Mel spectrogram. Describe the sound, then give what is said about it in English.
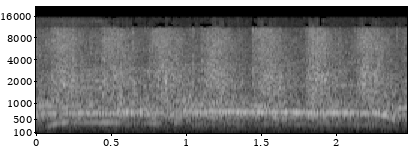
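Crowd applause and cheering after a song at the 2009 RKFM Music United event, a dense, steady roar of clapping and voices with a sustained whistle-like tone running through it. “Let's keep the applause going for the next song.”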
